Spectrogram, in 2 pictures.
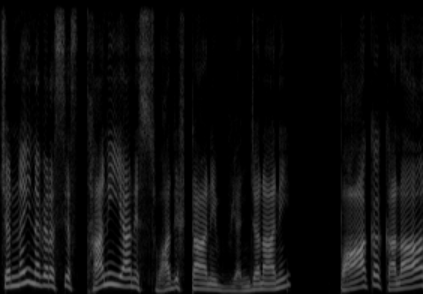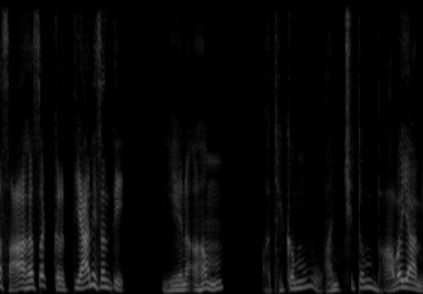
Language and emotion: Sanskrit, happy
